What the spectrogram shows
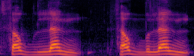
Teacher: اللام مرققة هنا لأن الضاد ليست من موجبات تغليظ اللام، الضاء اللي فيها القرن هذاك الإشارة، الضاء هي التي تكون سببا في تغليظ اللام المفتوحة، أما الضاد فليست كذلك.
